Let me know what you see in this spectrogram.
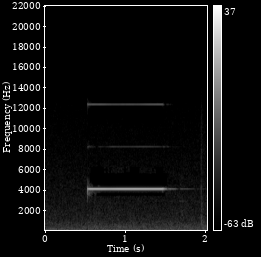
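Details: Enteral feeding pump powering on as a 5-year-old child presses the on/off button while setting up a cystic fibrosis patient's feeding tube: one loud, steady, high-pitched beep lasting about a second.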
